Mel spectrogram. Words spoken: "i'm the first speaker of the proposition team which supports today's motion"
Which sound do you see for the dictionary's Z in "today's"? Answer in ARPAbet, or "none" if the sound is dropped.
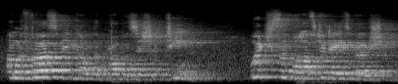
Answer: Z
